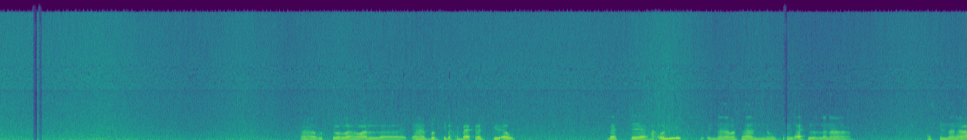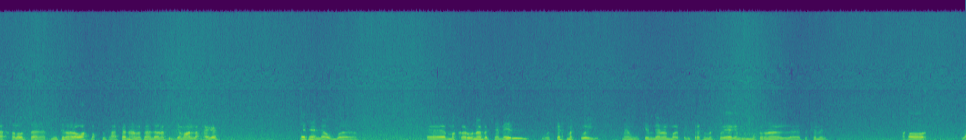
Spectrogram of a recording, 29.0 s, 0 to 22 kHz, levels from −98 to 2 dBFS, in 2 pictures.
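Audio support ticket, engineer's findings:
0.49–0.68 s: sound held and drawn out, slight buzz or dip, then resumes from the same point. Short stall from a late packet. Jitter buffer ran dry, receiver stretched the last sound about 66 ms until the packet landed, nothing dropped; net delay up 66 ms. 11.76–11.82 s: same symptom, shorter hold. Second short stall from a late packet, about 47 ms stretched, nothing lost, delay up 47 ms.

0.58–0.64 s, inside the first stall: brief smear or wobble. Short concealed packet loss. About 60 ms never reached the decoder in time. Receiver bridged the gap by extending the preceding sound, pitch-based where voiced and shaped noise otherwise, then cross-faded back. Delay eased by roughly 15 ms.

5.85–6.27 s: speech hurried, pitch unchanged. Jitter buffer speed-up, running at 112%. Buffer had overfilled past target, likely from a burst of delayed packets arriving together. 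Receiver trimmed repeated pitch-period slices, roughly 50 ms in total, to pull latency back down. Room noise sits about 14 dB below speech throughout and is part of the recording.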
